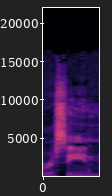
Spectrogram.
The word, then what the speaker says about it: Racine: Also had the smartness and the quickness to call out Racine, Wisconsin, and knows how native Raciners pronounce it even. – Even other people around the state often say Racine, but Racine, if you live there, is how you say it.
